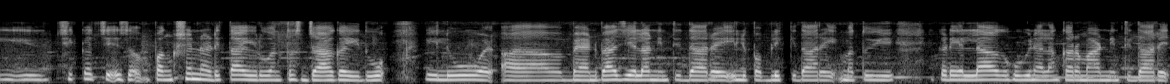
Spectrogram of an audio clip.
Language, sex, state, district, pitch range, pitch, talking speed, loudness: Kannada, female, Karnataka, Belgaum, 200-215 Hz, 205 Hz, 115 wpm, -15 LUFS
